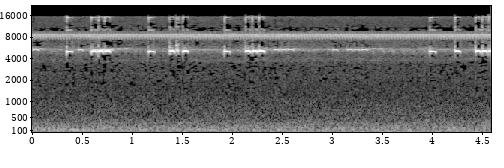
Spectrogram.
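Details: Insects chirping, taken with a fixed camera for sleep: a steady, very high ringing tone with a second shrill band below it, broken by short bright pulses in clusters of two or three, over a soft low rumble.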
